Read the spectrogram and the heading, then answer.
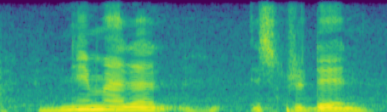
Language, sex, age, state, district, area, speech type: Nepali, female, 60+, West Bengal, Kalimpong, rural, spontaneous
